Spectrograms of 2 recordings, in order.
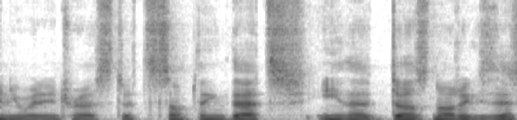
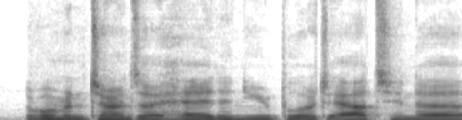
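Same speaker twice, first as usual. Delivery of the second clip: ordinary delivery, nothing marked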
